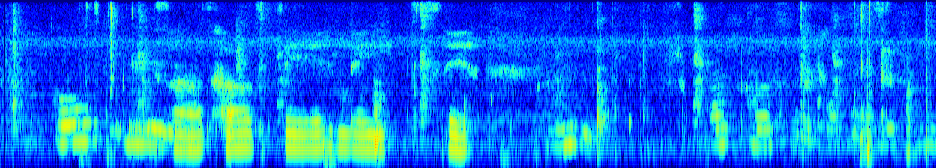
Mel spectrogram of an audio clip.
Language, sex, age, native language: Icelandic, female, 6, Icelandic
